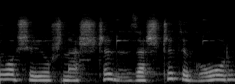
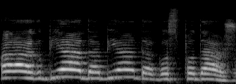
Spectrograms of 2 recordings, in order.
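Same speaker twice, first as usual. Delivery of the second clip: very loud, high-pitched wailing, lamenting cry; 6 semitones higher, 12 dB louder than usual. Narrator reads Janoti after the hen is lost, calling out. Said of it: "Zawołał Janoti".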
